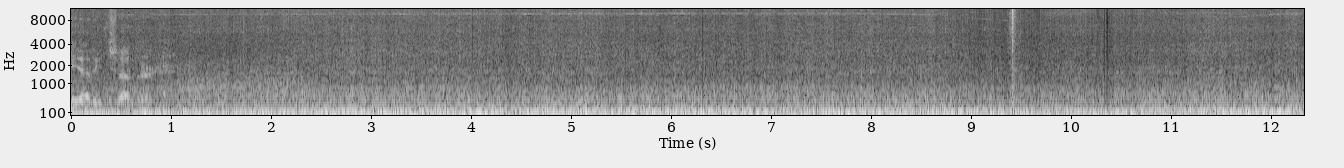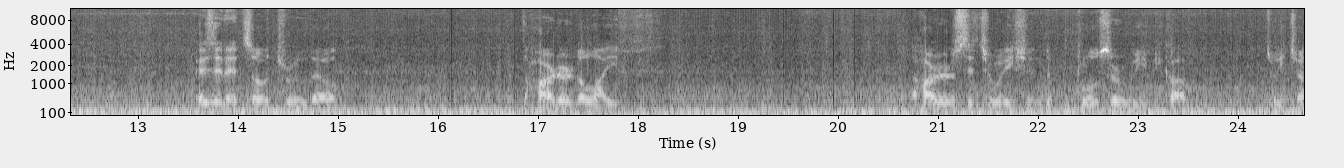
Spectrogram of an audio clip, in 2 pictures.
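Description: Tyres hum on the highway.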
